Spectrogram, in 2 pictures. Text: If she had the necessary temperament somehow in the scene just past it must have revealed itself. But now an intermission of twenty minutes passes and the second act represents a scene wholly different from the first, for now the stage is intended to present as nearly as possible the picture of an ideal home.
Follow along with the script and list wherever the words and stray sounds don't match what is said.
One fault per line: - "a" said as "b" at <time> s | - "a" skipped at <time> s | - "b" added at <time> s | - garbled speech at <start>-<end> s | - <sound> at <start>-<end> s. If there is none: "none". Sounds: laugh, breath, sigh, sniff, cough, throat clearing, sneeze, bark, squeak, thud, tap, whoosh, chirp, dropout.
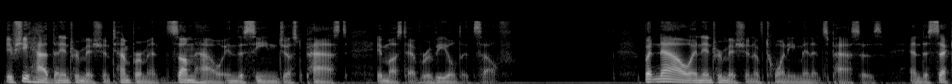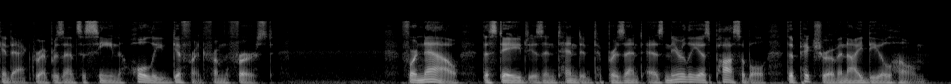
- "necessary" said as "intermission" at 0.6 s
